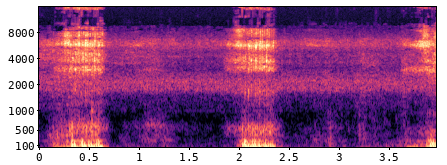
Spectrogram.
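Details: Snoring in a sleeping pregnant Cane Corso dog: two deep, low, rattling snores about every two seconds, with softer breathing between them.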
